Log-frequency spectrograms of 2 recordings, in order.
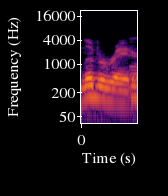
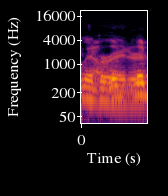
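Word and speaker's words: Liberatore: Liberator. Liberator.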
